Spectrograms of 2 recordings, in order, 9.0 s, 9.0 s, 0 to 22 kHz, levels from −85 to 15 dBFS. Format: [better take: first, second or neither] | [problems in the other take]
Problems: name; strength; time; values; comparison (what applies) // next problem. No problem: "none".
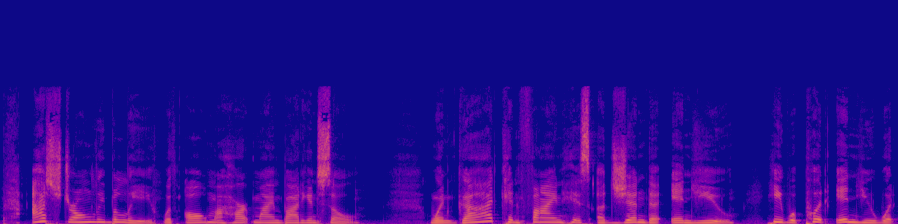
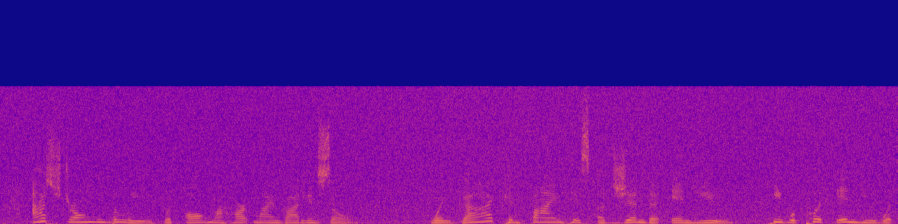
first | hiss; loud; throughout; 4 dB below the speech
